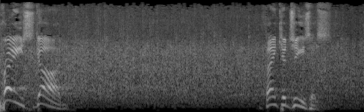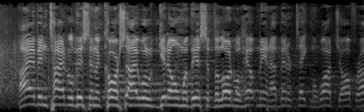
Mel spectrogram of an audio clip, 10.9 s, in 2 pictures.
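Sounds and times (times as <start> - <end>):
audience hand clapping: 0.0 - 7.0
speech: 0.4 - 1.2, 4.0 - 5.0, 5.7 - 10.9.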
